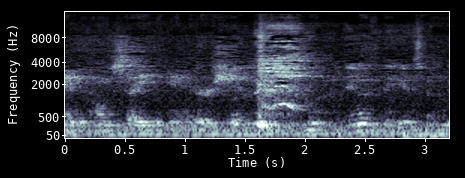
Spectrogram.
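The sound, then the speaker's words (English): A man who sounds ill coughs, with a sharp burst in the middle standing out against a busy background of murmuring voices and room noise, followed by a softer throaty follow-up. “That was him coughing.”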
